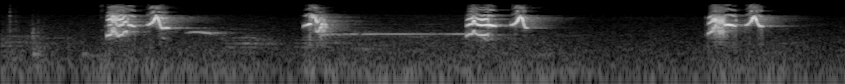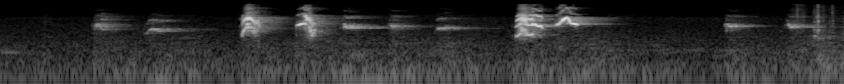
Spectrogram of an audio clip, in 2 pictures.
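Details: Harsh, scratchy double notes from a caged Oriental magpie-robin bought three days before, repeated every second or so, with a long thin steady whistle and short soft whistled notes filling the gaps.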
